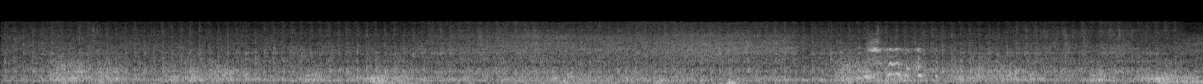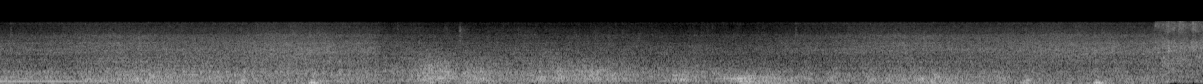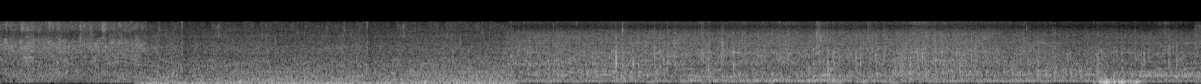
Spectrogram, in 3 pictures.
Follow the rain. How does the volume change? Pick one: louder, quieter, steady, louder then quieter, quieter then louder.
steady.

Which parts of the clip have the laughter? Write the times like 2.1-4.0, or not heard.
8.2-9.6.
